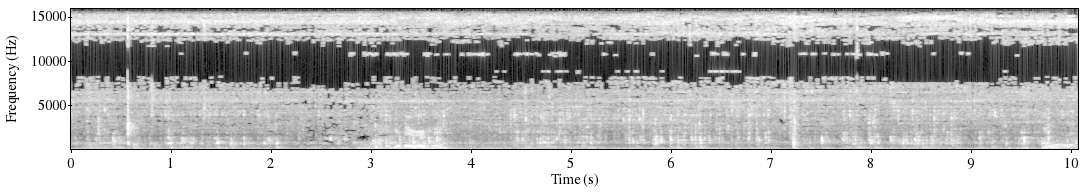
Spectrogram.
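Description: Water runs from a tap into a metal sink.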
